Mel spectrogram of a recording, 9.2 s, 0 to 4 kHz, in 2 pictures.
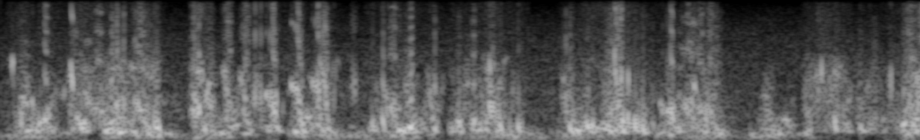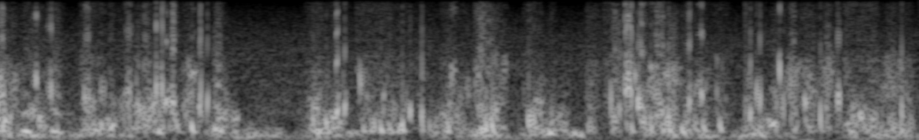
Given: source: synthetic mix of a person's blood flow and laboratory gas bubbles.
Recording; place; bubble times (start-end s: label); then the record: Doppler ultrasound of blood flow; precordium
0.03-1.71 s: bubbles
1.74-2.65 s: bubbles
2.78-3.66 s: bubbles
4.00-4.93 s: bubbles
4.99-5.74 s: bubbles
6.12-7.14 s: bubbles
7.21-7.31 s: bubbles
7.34-7.40 s: bubbles
7.52-8.27 s: bubbles
8.33-9.18 s: bubbles
From the record:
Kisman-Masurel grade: 444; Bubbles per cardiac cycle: continuous sound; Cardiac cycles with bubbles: 100%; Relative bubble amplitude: maximal (0.775 to 0.999); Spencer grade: 4 (maximum detectable bubble signal sounding continuously throughout systole and diastole of every cardiac period, and overriding the amplitude of the normal cardiac signals); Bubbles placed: anywhere in the cardiac cycle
